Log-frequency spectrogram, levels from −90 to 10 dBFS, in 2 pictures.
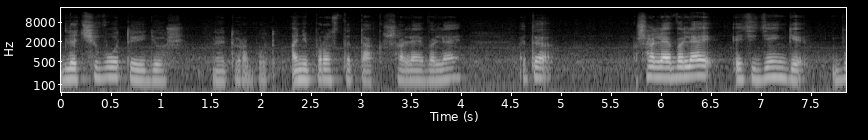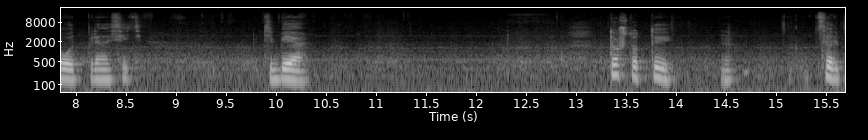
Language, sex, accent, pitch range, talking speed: Russian, female, native, 145-175 Hz, 90 wpm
